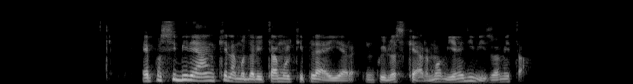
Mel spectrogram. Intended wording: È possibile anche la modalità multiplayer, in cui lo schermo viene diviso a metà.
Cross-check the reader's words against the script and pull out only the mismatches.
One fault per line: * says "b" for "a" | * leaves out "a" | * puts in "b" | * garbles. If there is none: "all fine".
all fine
